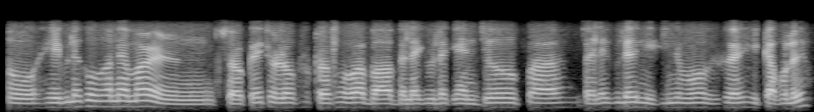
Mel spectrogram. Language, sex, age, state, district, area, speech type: Assamese, male, 18-30, Assam, Dibrugarh, rural, conversation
